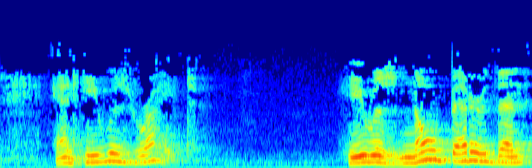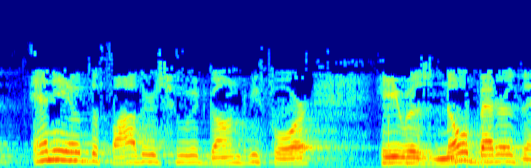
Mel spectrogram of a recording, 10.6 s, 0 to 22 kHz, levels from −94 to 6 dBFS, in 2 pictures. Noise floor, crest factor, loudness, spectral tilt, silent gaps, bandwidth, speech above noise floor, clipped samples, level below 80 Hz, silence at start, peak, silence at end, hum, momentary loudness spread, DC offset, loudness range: -58 dBFS; 16 dB; -20 LUFS; -6 dB/octave; none; 6.8 kHz; 39 dB; under 0.1%; -60 dBFS; 0.1 s; -4 dBFS; 0 s; none; 11 LU; 0.1%; 5 LU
